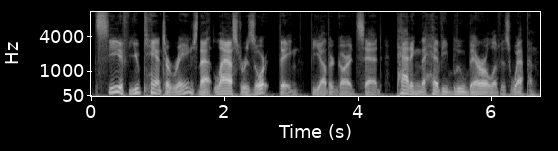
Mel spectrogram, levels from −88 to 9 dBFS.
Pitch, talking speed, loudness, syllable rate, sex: 95 Hz, 185 wpm, -22 LUFS, 4.8 syllables/s, male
